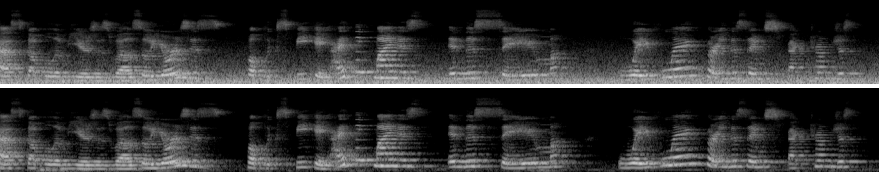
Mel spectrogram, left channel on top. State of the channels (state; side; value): noise; left; rumble, 1 dB below the sound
